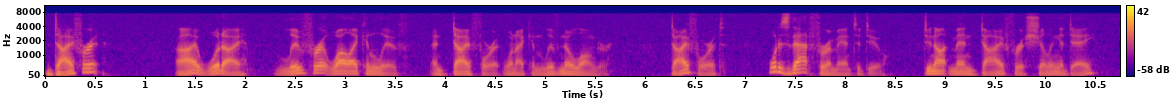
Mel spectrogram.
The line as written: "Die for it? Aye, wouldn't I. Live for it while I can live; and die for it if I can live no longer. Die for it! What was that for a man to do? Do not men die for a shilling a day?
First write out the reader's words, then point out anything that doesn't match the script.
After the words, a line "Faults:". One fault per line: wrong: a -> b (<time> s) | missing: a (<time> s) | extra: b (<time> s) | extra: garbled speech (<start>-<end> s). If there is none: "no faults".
"Die for it? Aye, would I. Live for it while I can live; and die for it when I can live no longer. Die for it! What is that for a man to do? Do not men die for a shilling a day?
Faults:
wrong: wouldn't -> would (1.5 s)
wrong: if -> when (4.6 s)
wrong: was -> is (7.4 s)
